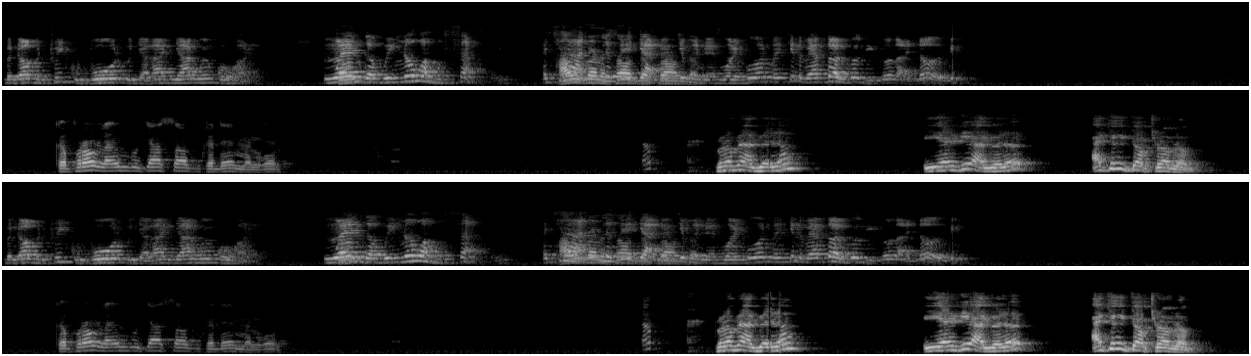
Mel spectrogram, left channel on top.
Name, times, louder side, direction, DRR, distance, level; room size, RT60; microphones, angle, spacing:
voice 1, 0.0-2.5 3.2-4.7 5.5-9.4, left 1 dB, 80° left, 4.0 m, -32 dB
voice 2, 5.5-7.0 13.0-15.3, left 5 dB, 50° left, 0.4 m, -31 dB
voice 3, 19.6-20.5 21.7-22.7 23.4-24.4, right 3 dB, 55° right, 0.7 m, -23 dB
12.0 x 10.0 x 3.5 m
head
